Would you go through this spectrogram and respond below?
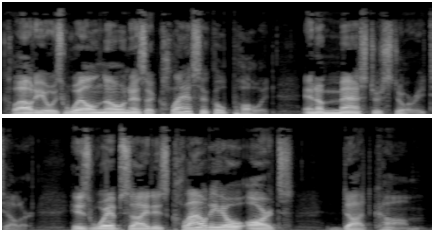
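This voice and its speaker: A man's voice: medium pitch, animated, unhurried, darkish tone, no echo. A man reading a scripted promotional announcement for radio.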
